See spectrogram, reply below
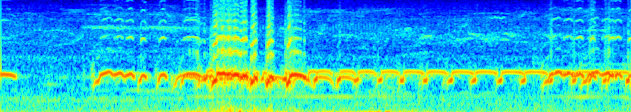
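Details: Zebra dove of a wild local strain in lively song, used as a lure: after a short opening note comes a quick rolling series of soft coos. A burst of sharp clicks sounds near the middle.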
